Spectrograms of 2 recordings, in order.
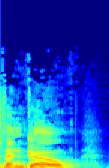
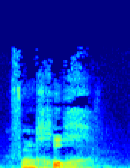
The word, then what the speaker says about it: Van Gogh: I, uh, they send me emails, and uh, uh, everyone in the world says Van Gogh. You know why? We don't have the temerity. We don't have the fucking cojones to pronounce it the way it's fucking pronounced, which is the way Dutch people pronounce it.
